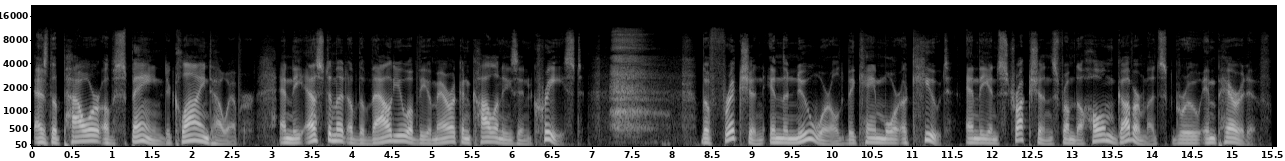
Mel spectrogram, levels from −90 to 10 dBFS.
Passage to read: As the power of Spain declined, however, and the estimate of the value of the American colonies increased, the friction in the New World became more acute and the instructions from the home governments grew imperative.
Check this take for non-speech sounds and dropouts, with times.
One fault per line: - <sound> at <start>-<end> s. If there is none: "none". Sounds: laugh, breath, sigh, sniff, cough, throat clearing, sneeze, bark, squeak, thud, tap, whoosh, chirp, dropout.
- sigh at 7.2-8.0 s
